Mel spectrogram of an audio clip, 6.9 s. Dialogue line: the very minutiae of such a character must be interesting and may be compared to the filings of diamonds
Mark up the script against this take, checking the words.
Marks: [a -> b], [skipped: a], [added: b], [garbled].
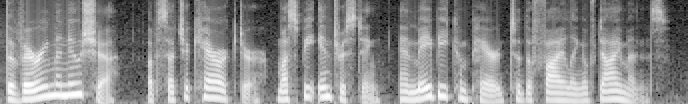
the very minutiae of such a character must be interesting and may be compared to the [filings -> filing] of diamonds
